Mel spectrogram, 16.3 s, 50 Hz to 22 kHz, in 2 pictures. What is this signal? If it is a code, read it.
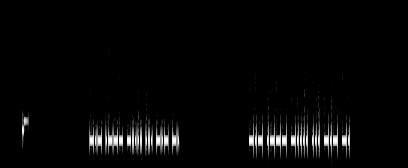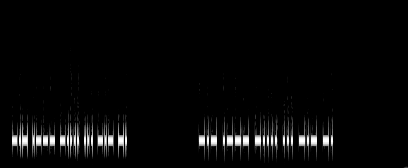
Morse code, heard as a keyed tone, about 37 wpm, 700 Hz. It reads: KJ6SKN KJ6SKN KJ6SKN KJ6SKN
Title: Speed Racing - USA 2x3 Call Signs 30wpm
